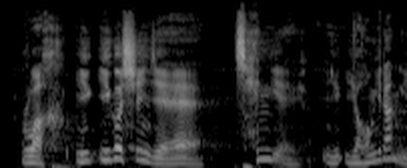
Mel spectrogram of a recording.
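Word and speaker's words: רוח: 발음하면 이 속에서 히읗 발음 나와요. 루아흐. 루아흐.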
